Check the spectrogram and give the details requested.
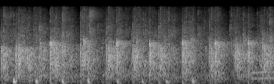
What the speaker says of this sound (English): if we give a big round of applause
